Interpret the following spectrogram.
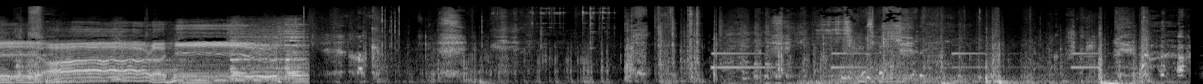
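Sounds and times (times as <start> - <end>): knocks and rustles of people: 3.6 - 7.1, 7.7 - 11.8
car electronic warning tone: 7.1 - 11.1.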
